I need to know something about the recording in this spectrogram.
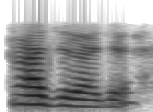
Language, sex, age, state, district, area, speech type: Nepali, female, 18-30, West Bengal, Darjeeling, rural, conversation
